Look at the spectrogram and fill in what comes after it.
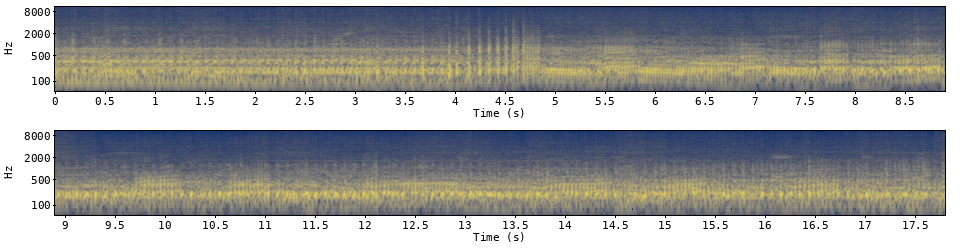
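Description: Several classic racing motorcycle engines running at idle in a start queue, a steady mechanical note that shifts about four seconds in and then rises and falls gently.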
